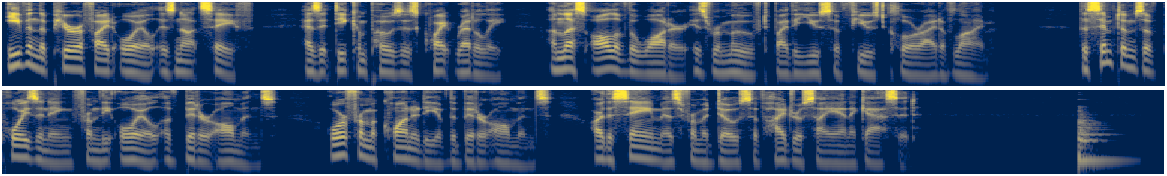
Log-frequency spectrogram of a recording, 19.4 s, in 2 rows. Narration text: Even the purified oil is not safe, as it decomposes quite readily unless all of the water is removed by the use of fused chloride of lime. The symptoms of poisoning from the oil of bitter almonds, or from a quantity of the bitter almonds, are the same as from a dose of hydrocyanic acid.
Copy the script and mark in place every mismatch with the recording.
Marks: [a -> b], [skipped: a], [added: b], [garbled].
Even the purified oil is not safe, as it decomposes quite readily unless all of the water is removed by the use of fused chloride of lime. The symptoms of poisoning from the oil of bitter almonds, or from a quantity of the bitter almonds, are the same as from a dose of hydrocyanic acid.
